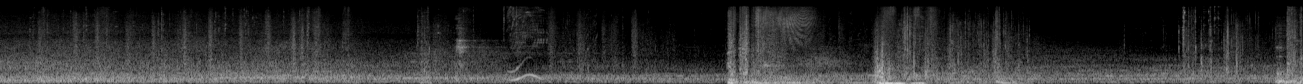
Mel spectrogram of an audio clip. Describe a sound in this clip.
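Wind howls steadily outdoors.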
